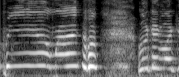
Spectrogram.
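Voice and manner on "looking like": normal talking voice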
